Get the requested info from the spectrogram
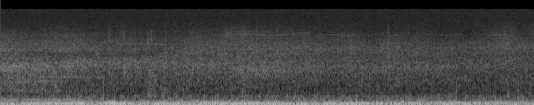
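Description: Off-road vehicle's engine running at a steady pitch as it drives across rough ground, a low drone.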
